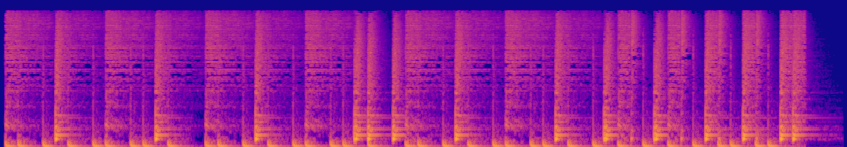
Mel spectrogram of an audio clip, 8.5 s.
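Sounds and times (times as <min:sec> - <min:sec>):
drums: 0:00.0 - 0:08.4.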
